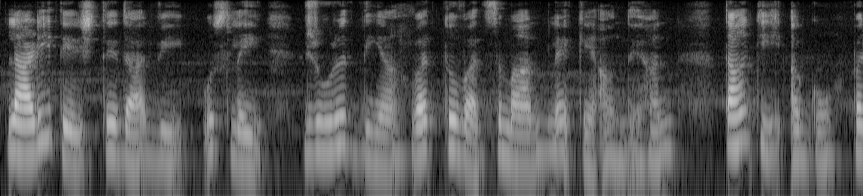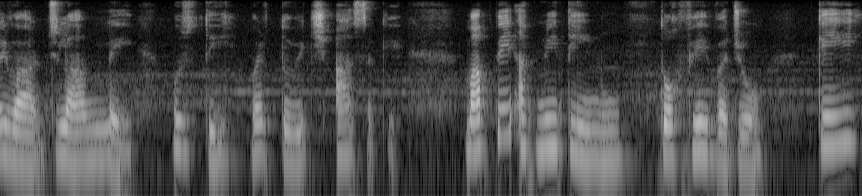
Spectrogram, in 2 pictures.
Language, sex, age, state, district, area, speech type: Punjabi, female, 45-60, Punjab, Jalandhar, urban, spontaneous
